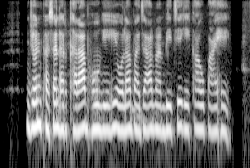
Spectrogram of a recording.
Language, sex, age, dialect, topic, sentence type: Chhattisgarhi, female, 51-55, Eastern, agriculture, statement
